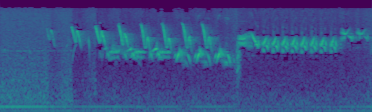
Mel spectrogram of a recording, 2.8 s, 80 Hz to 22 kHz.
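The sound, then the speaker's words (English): Wilson's warbler song: a quick series of sharp, high chips that step slightly downward, then a faster, even rattle of many high notes at a steady pitch. “20, Wilson's warbler, God bless it.”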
